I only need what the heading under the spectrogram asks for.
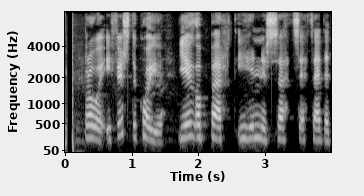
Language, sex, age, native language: Icelandic, male, 14, Icelandic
